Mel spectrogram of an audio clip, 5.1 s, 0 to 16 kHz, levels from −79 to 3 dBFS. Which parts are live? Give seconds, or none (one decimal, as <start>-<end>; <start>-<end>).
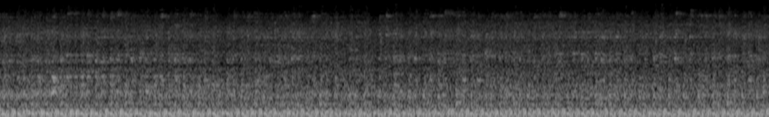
none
